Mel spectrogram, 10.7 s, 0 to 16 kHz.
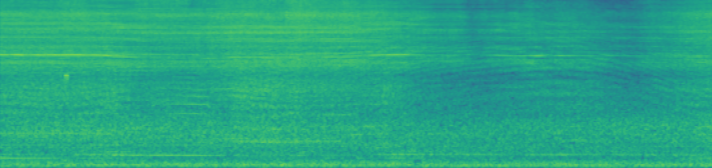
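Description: Align T-Rex 450 electric RC helicopter in flight: the steady high whine of its brushless motor and gears over the whir of the rotors. It grows a little fainter between about six and nine seconds in, as the model flies farther off.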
